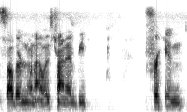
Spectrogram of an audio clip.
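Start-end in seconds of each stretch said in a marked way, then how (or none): none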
